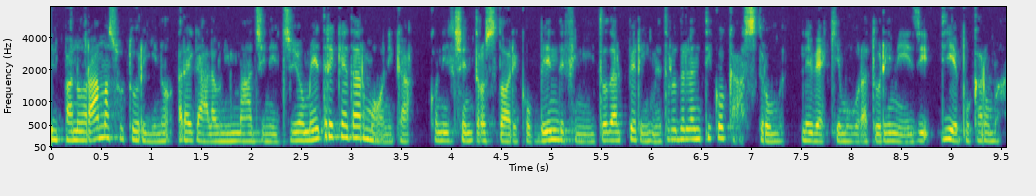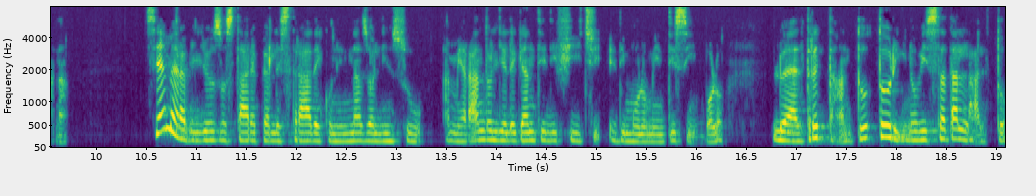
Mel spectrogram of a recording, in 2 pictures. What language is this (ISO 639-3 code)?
ita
